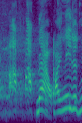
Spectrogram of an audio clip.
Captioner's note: laughter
